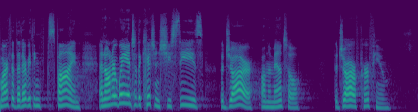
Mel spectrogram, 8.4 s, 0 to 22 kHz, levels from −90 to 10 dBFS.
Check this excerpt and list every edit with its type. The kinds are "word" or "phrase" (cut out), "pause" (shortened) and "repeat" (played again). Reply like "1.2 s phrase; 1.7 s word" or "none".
none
